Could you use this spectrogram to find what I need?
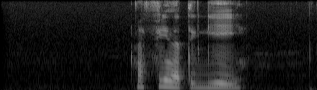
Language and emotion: Russian, angry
